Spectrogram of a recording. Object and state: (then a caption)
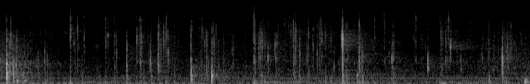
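Plastic fabric softener bottle. A medium white and blue hollow plastic fabric softener bottle, which seems to hold liquid, is held in one hand close to the mic and tapped and handled with the fingertips. Many quick, light plastic taps and soft knocks follow one another, with short dull thuds and a faint steady low hum underneath.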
